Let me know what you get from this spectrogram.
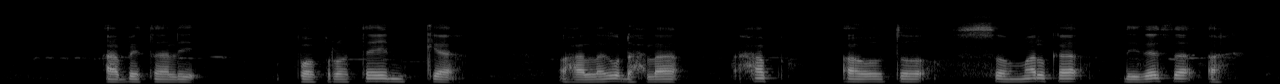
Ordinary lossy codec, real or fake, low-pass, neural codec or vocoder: none; real; 9.9 kHz; none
